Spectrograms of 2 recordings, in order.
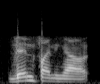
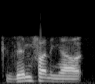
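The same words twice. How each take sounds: The two takes are said the same way.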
